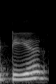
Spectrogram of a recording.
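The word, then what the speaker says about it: tear: ये है टीयर और ये है टेयर। टीयर होता है आंसू और ये होता है फाड़ना।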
